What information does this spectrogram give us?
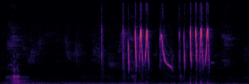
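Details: Morning song of a lively ciblek gunung, or mountain leaf warbler: a short high phrase of rapid sharp chips and buzzy notes with one steep descending whistle in the middle.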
